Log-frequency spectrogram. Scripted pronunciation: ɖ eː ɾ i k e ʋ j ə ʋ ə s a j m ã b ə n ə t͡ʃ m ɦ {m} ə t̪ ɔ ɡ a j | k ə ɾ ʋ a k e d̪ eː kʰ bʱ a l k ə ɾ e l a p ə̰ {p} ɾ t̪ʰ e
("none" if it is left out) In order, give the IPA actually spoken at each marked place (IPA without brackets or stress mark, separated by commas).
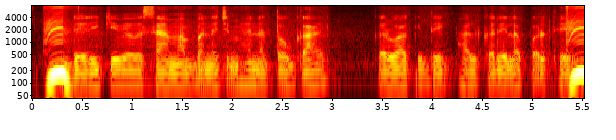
n, none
